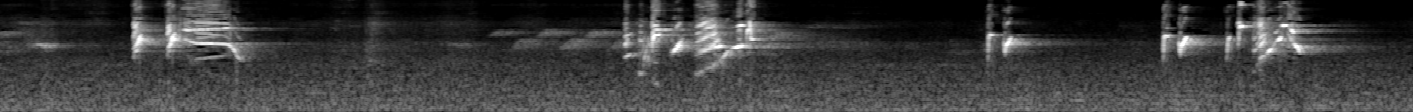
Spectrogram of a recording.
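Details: Pet European goldfinch singing several short phrases of liquid twittering and sharp high chirps, some single call notes between the bursts, spaced irregularly over several seconds indoors.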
